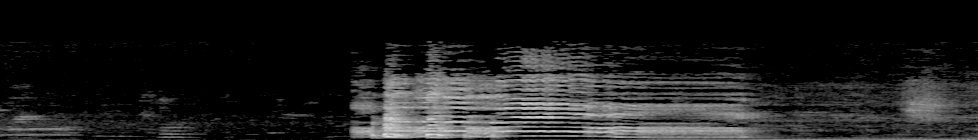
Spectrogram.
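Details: After faint clucks, a white rooster bursts into a loud, harsh crow lasting about three seconds with a long falling tail, followed by a low rumbling background.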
